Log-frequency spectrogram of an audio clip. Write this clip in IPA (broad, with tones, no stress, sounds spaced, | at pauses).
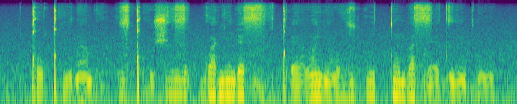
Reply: ǃ o˩ ǃʰ i˩ ɗ ã˩ ɓ o̤˩ kʷ ə̤˥ z ǃʼ o̤˩ l ʃ ə̤˥ z | ɡʷ a˥ ɡ ĩ˥ ɗ ɛ˥ s z a̤˩ ǃʼ ɛ˩ lˠ ə̃˥ ʎ ə̃˩ lˠ o̤˥ z kʷ i˥ tː õ˥ b a˥ s z ɛ˩ d ɯ˩ lʲ ã˩ kʷ ɗ ɯ˩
